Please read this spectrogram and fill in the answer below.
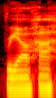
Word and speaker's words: Rioja: And one of the most famous ones now is Rioja, also known as Rioja. I think you can pronounce it both ways.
